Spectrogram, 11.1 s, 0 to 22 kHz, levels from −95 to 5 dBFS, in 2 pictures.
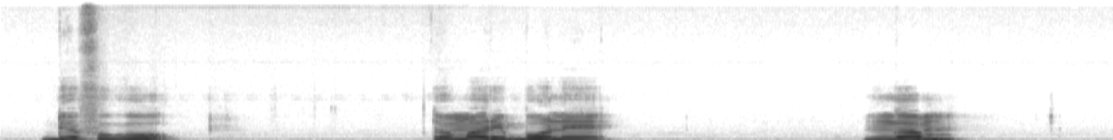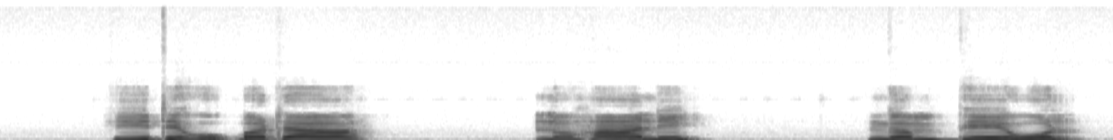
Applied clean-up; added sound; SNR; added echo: none; none; none; none.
